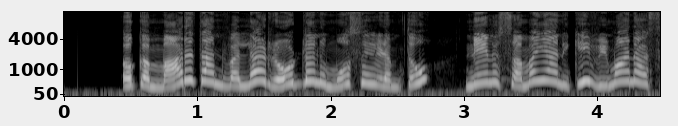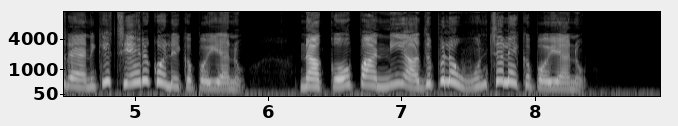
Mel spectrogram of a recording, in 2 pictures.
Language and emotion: Telugu, angry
